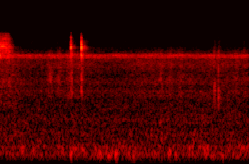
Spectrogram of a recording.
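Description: Near silence with two faint clicks close together a little under a second in, from a computer mouse, over a faint steady high whine.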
